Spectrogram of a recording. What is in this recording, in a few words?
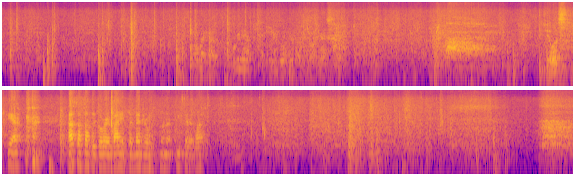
phone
